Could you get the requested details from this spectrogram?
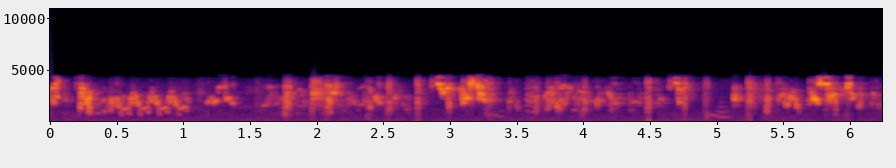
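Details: Male budgerigar, courting, April 2009: broken phrases of chirpy warbling and sharp clicks, separated by short gaps, with a few downward-sliding squeaks.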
